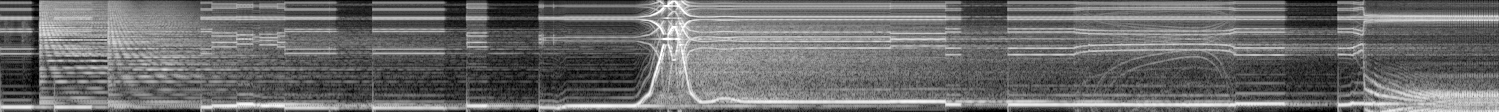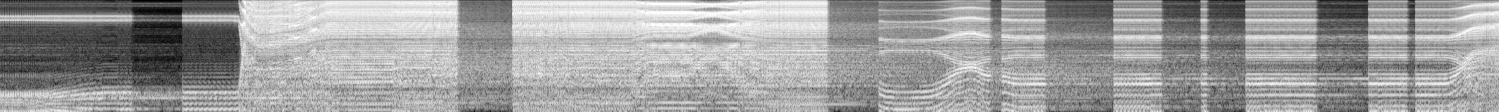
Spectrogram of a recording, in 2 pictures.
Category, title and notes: Music > Other
Stoned Clangers
These guys always show up at the end of my synth jams. Dark Energy analog synth with audio rate modulation of filter frequency and oscillator pulse width. There are a couple of chords from Blofeld at the start, at the end I turn down the audio rate modulation leaving a saw wave mixed with pulse wave.
fm, weird, drone, dark-energy, analog, music, reverb, noise, pwm, audio-rate-modulation, electronic, synthesizer, synth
